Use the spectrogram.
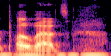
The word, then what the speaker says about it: POVADs: Nous lui avons ajouté un élément qui s’appelle les « POVADs ». Je le prononce ainsi : « POVADs ».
